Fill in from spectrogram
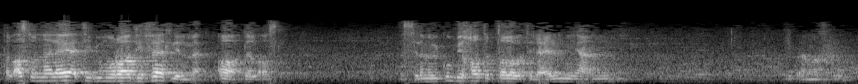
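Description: A man's voice: mid-range voice, fast talker, long pauses, muffled recording. Egyptian male teacher, questioning style, distant mic in a reverberant lecture room. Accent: Egyptian Arabic. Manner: questions and teases students while explaining. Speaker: teacher of Islamic law texts. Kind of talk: classroom text commentary. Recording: very echoey, distant from the mic, faint hiss.

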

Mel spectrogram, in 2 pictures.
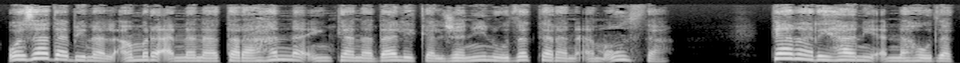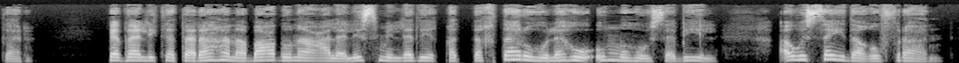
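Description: A woman with a low, mellow voice reads an audiobook in a calm, measured way. The sound is close and dry, with no room around it. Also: no echo. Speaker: audiobook narrator. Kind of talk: audiobook narration.

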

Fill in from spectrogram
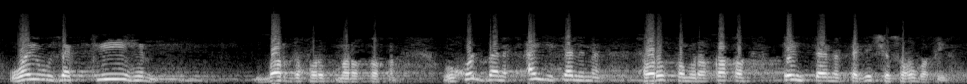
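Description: A man with an Egyptian Arabic accent teaching Quran recitation, modeling words slowly and coaxing the learner. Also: high-pitched, in a large hall, dull audio. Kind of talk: tajweed lesson, recitation with explanation.

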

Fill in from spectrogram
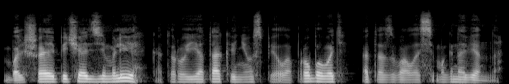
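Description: A man narrating a first-person fantasy action audiobook, steady storytelling that lifts into louder voiced dialogue. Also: mid-range voice, moderate pace, no room sound, clean studio sound.

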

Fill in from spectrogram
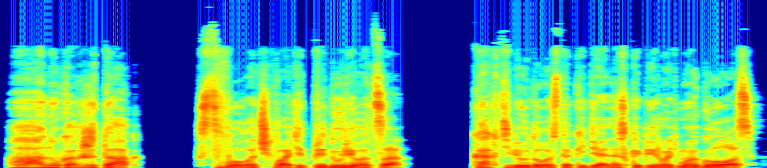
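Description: A man's voice: medium pitch, a little fast, natural voice. A man voicing a gloating, spiteful male ghost in an audiobook, with a raised, strained, taunting voice. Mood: angry.

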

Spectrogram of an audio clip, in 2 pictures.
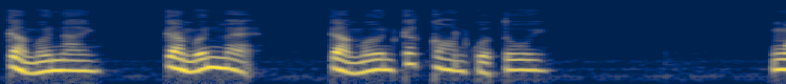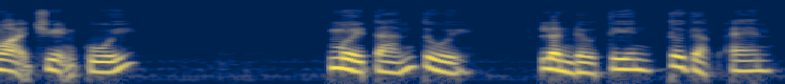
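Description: A woman with a low voice narrates a first-person romance story, steady and plain in her telling. The recording is dry and close with no room sound. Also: no room sound.

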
